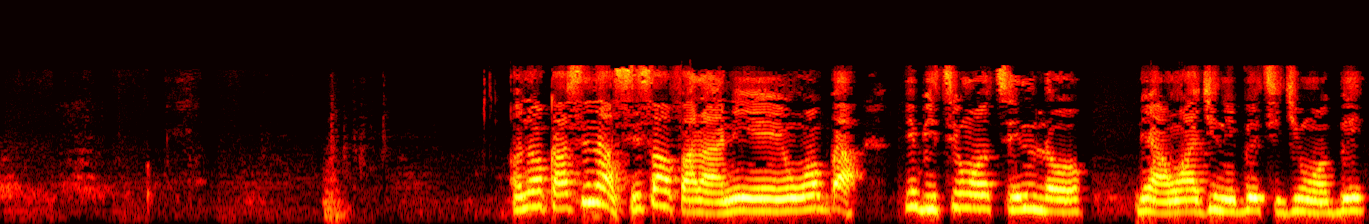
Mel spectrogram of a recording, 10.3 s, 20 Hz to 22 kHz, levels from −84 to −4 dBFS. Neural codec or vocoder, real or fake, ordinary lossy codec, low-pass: none; real; AAC, 24 kbps; 7.2 kHz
